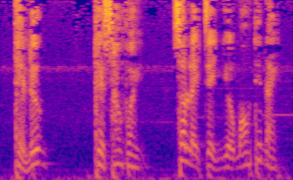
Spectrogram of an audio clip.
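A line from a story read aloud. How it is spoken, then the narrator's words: Frantic calling. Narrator (Vietnamese): Y Điêng liền gọi rối rít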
